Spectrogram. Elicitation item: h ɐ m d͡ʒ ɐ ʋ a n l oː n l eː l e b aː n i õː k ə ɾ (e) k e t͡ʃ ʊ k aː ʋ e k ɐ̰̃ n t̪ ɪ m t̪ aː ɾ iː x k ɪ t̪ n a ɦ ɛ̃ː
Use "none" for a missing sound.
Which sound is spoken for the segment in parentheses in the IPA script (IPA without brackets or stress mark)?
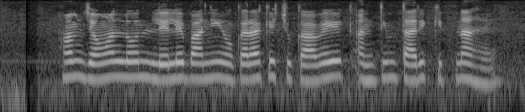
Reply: a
